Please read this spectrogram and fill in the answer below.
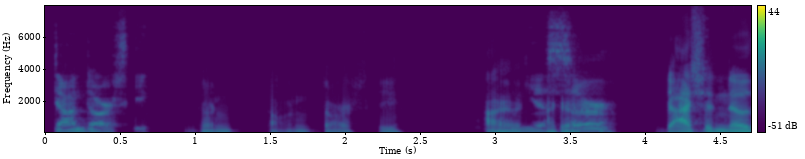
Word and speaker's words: Dondarski: complicated than it is it's d-o-n-don d-a-r-dar ski ski Don darski yes sir I should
